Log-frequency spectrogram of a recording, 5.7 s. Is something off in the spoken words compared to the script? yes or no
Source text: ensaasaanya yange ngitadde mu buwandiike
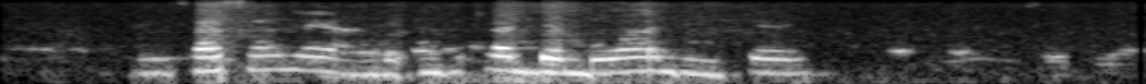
no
